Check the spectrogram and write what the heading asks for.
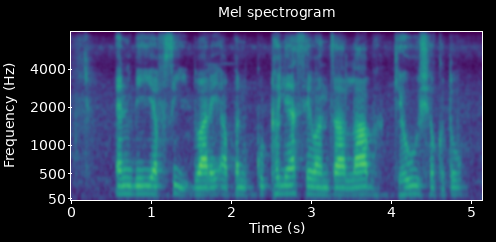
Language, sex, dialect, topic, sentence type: Marathi, male, Northern Konkan, banking, question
